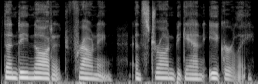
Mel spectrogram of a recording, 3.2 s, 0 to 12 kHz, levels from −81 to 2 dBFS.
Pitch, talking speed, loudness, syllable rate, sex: 155 Hz, 130 wpm, -19 LUFS, 4.3 syllables/s, female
